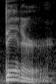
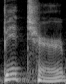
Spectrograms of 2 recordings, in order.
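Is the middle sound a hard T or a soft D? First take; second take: soft D; hard T. First: The middle sound is a soft, quick D. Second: The middle sound is a hard, clear T.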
